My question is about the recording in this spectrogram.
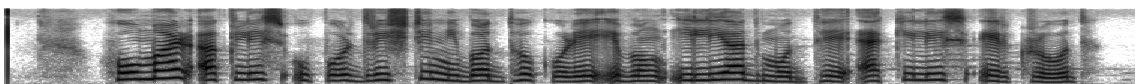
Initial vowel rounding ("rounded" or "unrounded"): rounded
